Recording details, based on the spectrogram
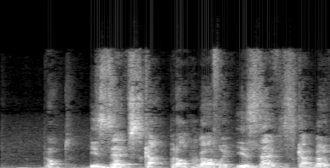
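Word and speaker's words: Iżewska: Pronto, Izewska, pronto, agora foi, Izewska, agora eu pronunciei certo.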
